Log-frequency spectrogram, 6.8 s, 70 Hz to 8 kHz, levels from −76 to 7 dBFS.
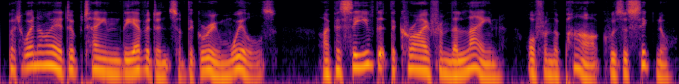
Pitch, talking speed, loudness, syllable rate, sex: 145 Hz, 230 wpm, -18 LUFS, 5.7 syllables/s, male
